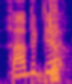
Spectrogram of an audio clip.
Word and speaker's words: Babadook: Did I say it wrong? Babadook. – Duke.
